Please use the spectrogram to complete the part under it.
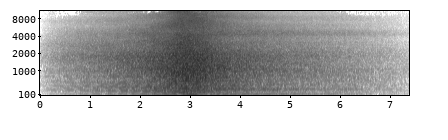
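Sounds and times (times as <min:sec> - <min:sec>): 
1996 Saturn SL2 car driving by left to right at 25 mph: 0:01.4 - 0:04.4.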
